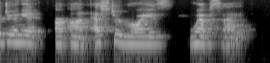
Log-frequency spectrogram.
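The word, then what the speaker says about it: Roi: The directions for doing it are on Esther Roy's website. That's Roy is spelled R-O-I, and she has excellent directions on how to do that.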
